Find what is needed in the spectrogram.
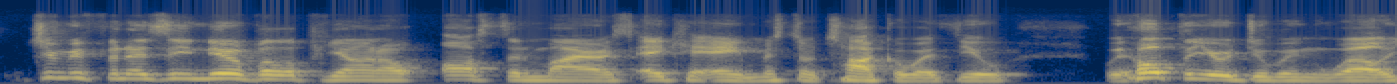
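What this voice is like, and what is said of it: Low-energy, strained voice. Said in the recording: “That was a lack of energy there. ... how non-energetic that was? ... my voice is not cooperating today, so I'm a little bit out of it.”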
